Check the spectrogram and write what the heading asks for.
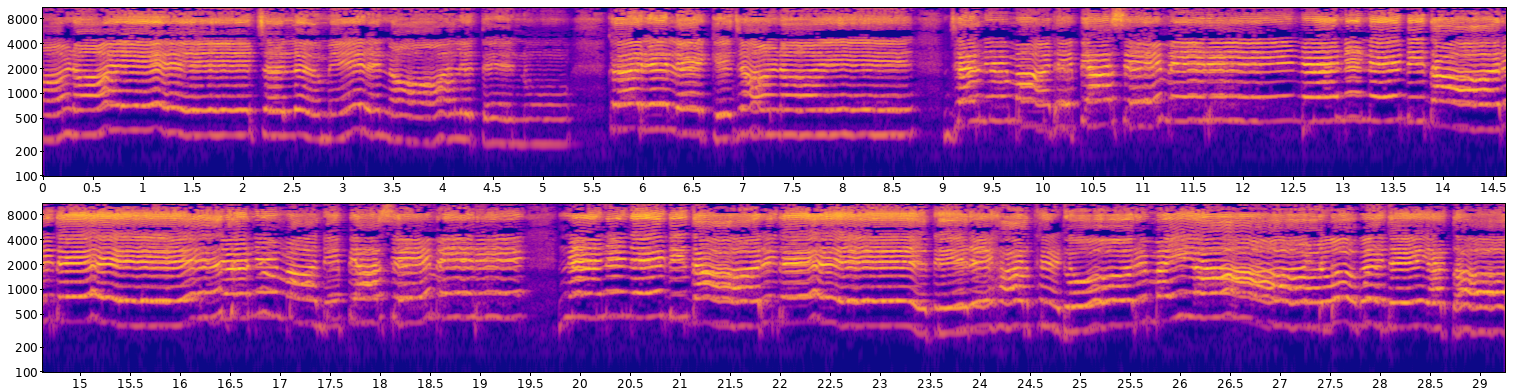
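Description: Two women singing a Punjabi devotional bhajan to the Mother Goddess together, unaccompanied, with a few short pauses between lines.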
